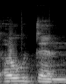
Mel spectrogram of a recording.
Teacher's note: you say Odin, but there's no D. It's an eth, right? And like I say, the O in Icelandic is with a comma.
